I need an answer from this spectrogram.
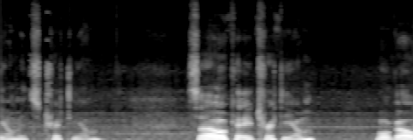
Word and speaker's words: tritium: trite trick tiem that's what frontier says the pronunciation of tritium is it's not try t emits tritium so ok tritium will go over twice as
